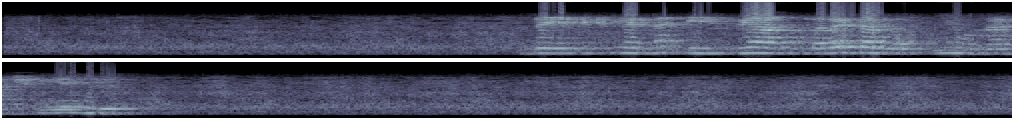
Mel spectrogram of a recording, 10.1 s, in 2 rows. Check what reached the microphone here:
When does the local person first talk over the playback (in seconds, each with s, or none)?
2.6 s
